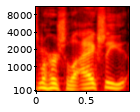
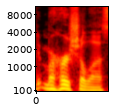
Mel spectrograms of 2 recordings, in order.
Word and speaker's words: Mahershala: It's Mahershala. I used to say... – I thought it was Mahershala. – That's what I used to say. But then I heard Kevin Feige, who another hard name to pronounce, right, yeah, said Mahershala. So I'm going to go with that.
